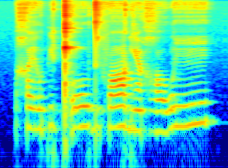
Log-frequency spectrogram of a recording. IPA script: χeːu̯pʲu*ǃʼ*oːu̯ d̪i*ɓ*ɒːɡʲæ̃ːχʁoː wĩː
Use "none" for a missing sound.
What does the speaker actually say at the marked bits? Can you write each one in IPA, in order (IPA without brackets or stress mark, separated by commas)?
ǃʼ, f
